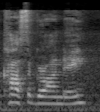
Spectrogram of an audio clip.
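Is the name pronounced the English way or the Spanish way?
Spanish. The name is said with a Spanish pronunciation.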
